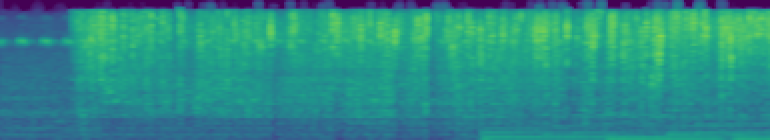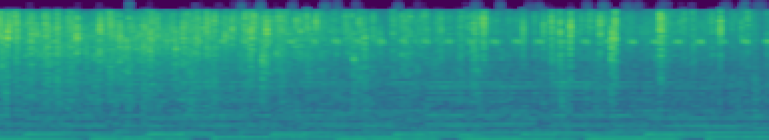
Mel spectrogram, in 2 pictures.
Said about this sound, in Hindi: इसी तरह हम सारे कबाबों को फ्राई कर लेंगे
